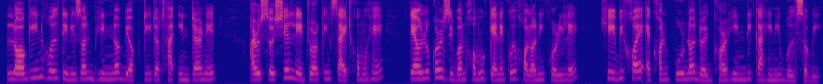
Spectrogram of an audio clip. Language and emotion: Assamese, neutral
